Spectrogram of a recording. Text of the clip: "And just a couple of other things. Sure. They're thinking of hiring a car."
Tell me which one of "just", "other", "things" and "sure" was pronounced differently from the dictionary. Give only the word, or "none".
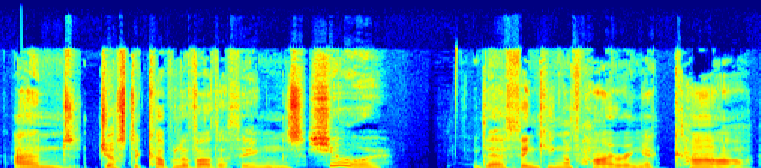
none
